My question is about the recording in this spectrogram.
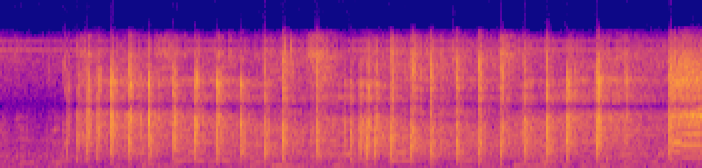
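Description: The opening of a reggae track playing through an iPhone's built-in loudspeaker: a rapid, uneven run of sharp clicking taps with faint low notes beneath.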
